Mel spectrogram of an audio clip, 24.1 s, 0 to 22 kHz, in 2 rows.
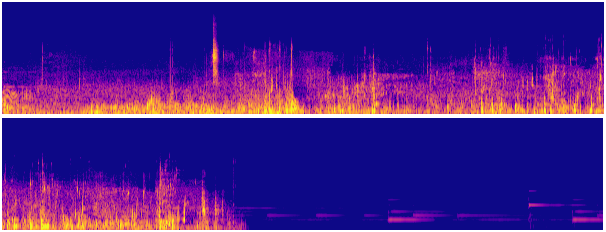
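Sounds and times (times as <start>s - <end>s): wind rumble on microphone: 0.0s - 16.9s
paddle splashing in water: 4.2s - 16.7s.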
